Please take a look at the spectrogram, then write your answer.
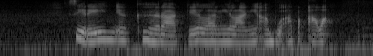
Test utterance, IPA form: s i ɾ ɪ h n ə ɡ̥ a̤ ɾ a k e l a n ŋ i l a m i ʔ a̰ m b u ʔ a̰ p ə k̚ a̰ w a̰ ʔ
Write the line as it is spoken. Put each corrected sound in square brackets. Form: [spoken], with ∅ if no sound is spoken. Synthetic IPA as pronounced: s i ɾ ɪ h [ɲ] ə ɡ̥ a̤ ɾ a k e l a n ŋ i l a [ŋ] i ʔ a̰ m b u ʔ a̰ p ə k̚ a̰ w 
